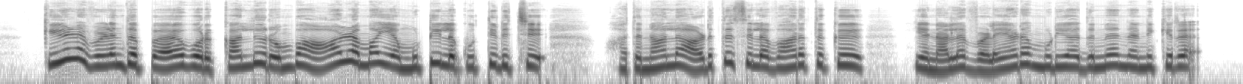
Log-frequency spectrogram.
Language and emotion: Tamil, fearful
